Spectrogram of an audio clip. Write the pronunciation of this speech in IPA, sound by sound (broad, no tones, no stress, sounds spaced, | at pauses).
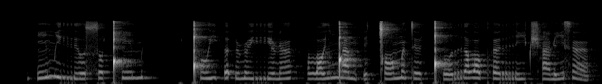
ʔ ĩ m i rʲ o s o ǃʰ ĩ m | ǃʰ u j ʔ ə ʔ y ɳ y rʲ ø ɳ ə̃ | lˠ o lʲ ŋ͡ǃ a m ʔ ɪ ǀ ɔ m ə̃ t ø ǃʰ o r i lˠ o pʰ œ r i t͡ʃʰ ã ɽ i s œ̃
